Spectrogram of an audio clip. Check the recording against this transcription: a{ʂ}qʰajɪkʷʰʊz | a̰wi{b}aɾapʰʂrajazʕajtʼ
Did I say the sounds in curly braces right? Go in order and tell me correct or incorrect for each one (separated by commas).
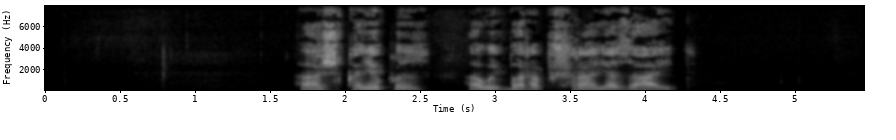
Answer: incorrect, correct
